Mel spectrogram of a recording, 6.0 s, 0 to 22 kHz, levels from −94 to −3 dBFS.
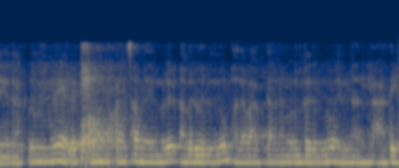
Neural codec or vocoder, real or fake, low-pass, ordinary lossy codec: codec, 16 kHz, 4 kbps, FreqCodec, smaller model; fake; none; none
